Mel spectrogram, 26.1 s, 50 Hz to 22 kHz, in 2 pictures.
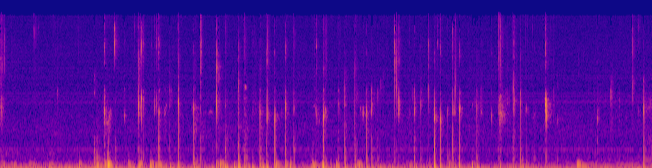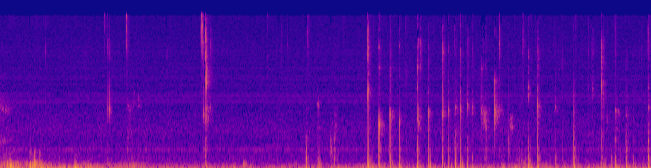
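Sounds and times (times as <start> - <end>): low muffled rumble: 0.0 - 26.0
person whispering close to microphone: 1.9 - 10.9, 15.5 - 16.0, 20.4 - 25.7
wet mouth clicks: 1.9 - 11.2, 15.1 - 15.7, 17.0 - 17.4, 20.4 - 26.0.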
